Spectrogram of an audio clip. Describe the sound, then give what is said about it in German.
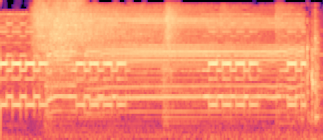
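A telephone rings with a bright, warbling electronic trill, repeating in quick bursts. Loud, with no voices. “Hier ist das berühmteste tägliche Telefongespräch des Landes.”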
